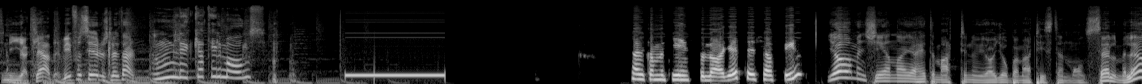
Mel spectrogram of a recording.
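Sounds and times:
speech: 0:00.0 - 0:02.9, 0:06.3 - 0:11.4
outgoing telephone call ringing tone: 0:03.4 - 0:04.5.

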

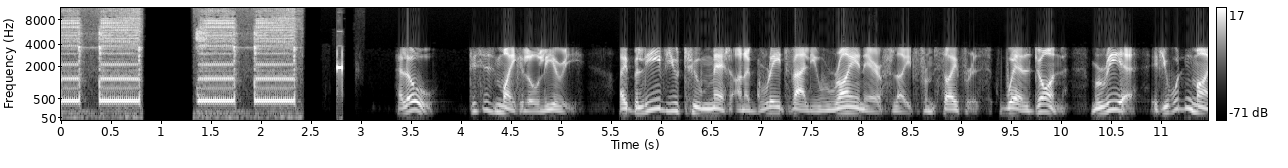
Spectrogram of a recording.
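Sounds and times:
telephone ringing with double-pulse electronic trills: 0:00.0 - 0:00.8, 0:01.4 - 0:02.4
speech: 0:03.4 - 0:11.4.

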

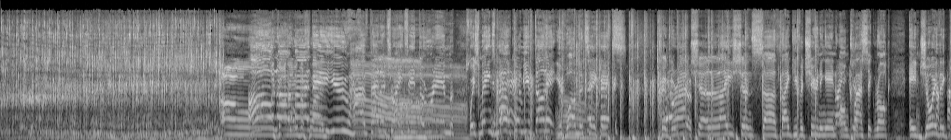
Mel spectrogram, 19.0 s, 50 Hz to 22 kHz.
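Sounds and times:
liquid pouring in a steady rushing stream: 0:00.0 - 0:04.5
speech: 0:04.5 - 0:08.1, 0:09.0 - 0:12.5, 0:13.2 - 0:19.0
laughter: 0:05.0 - 0:12.6, 0:13.2 - 0:13.9, 0:18.5 - 0:19.0.

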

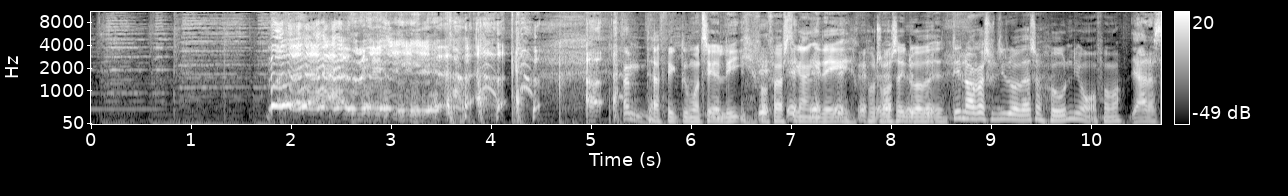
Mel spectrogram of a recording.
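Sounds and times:
person imitating a horse whinnying: 0:01.8 - 0:03.6
speech: 0:05.4 - 0:10.6
laughter: 0:06.5 - 0:08.9.

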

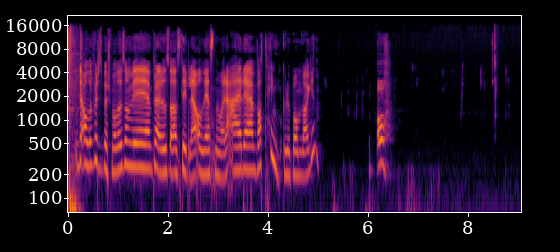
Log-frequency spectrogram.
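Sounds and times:
speech: 0:00.2 - 0:05.1, 0:06.1 - 0:06.5
person chewing gummy candy: 0:04.9 - 0:09.0.

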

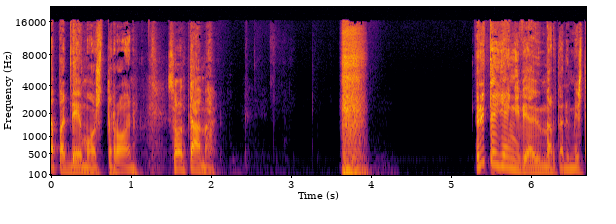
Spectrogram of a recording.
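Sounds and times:
speech: 0:00.0 - 0:02.2, 0:05.3 - 0:06.6
person imitating annoyed huffing of breath: 0:03.6 - 0:04.1.

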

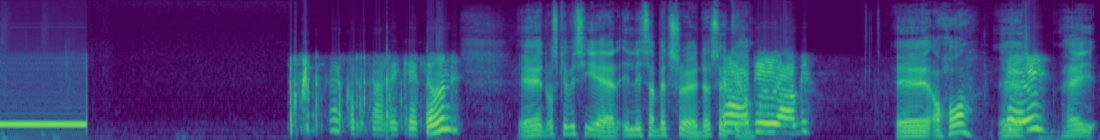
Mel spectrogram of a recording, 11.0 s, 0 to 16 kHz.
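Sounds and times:
telephone ringing tone while placing a call: 0:00.0 - 0:00.9
speech: 0:03.4 - 0:08.2, 0:09.0 - 0:10.9.

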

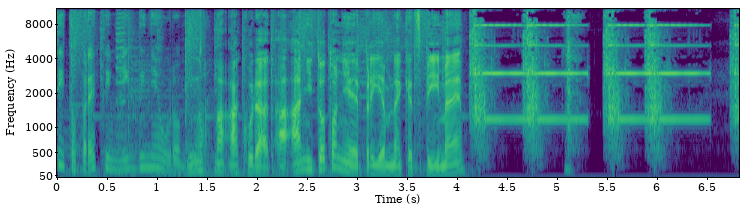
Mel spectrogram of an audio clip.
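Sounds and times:
speech: 0:00.0 - 0:05.2
apartment doorbell ringing with metallic clatter: 0:04.2 - 0:06.8.

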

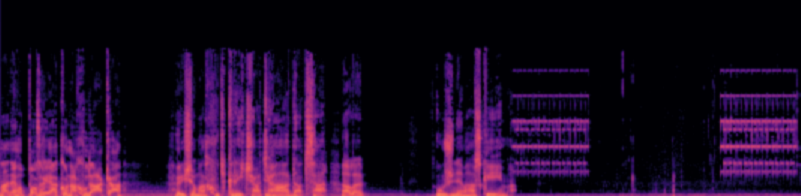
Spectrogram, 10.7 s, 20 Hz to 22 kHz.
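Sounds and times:
speech: 0:00.0 - 0:05.0, 0:05.8 - 0:07.0
low hum: 0:00.0 - 0:10.6
mobile phone ringing with a bright electronic trill: 0:06.8 - 0:07.9, 0:09.6 - 0:10.6.

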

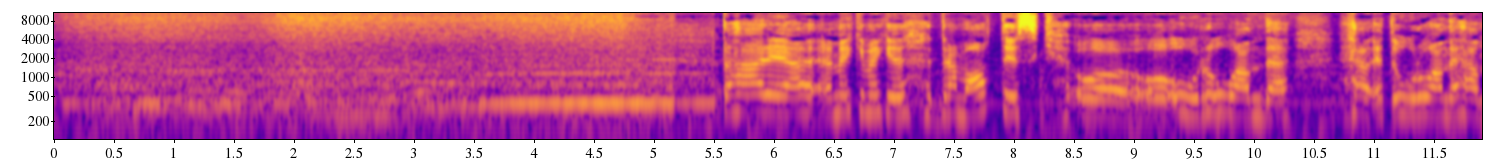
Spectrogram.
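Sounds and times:
short warbling sound: 0:00.0 - 0:05.2
air raid siren wailing: 0:00.0 - 0:05.6
speech: 0:06.5 - 0:11.9.

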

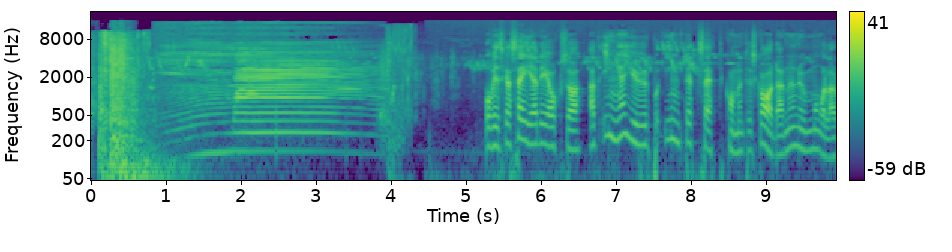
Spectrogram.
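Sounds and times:
cow mooing: 0:00.9 - 0:04.0
speech: 0:01.9 - 0:02.2, 0:05.3 - 0:09.9.

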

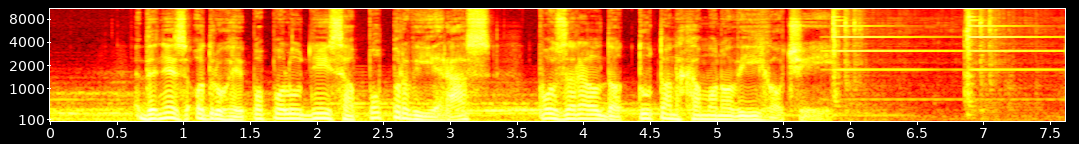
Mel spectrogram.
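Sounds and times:
speech: 0:00.6 - 0:06.1
wall clock striking resonant metallic chime: 0:05.8 - 0:07.6.

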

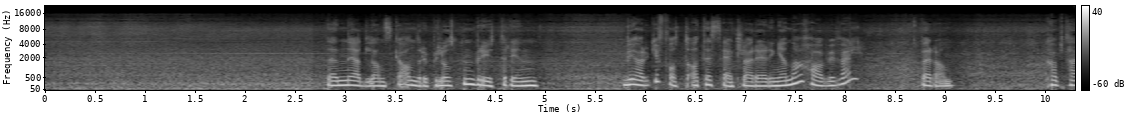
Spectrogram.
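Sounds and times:
airliner jet engines roaring before takeoff, throttle raised and lowered: 0:00.0 - 0:10.2
speech: 0:02.8 - 0:08.2, 0:08.8 - 0:09.2, 0:10.0 - 0:10.2.

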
